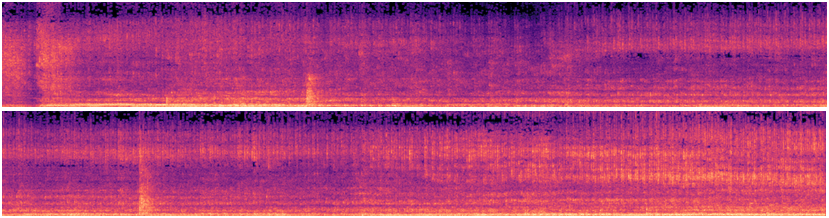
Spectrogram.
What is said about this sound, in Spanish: Además, es el coche original, o sea que sonaba o suena así.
